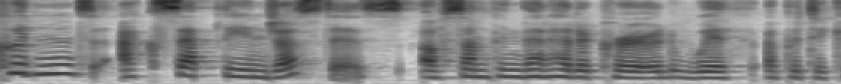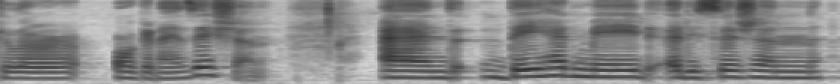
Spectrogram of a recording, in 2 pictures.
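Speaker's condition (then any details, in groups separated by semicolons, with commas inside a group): No condition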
